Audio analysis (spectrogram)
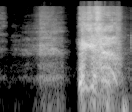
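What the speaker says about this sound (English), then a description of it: "Hang on, I gotta sneeze." A single close sneeze: a brief inhaled buildup, a short pause, then a loud burst of breath.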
